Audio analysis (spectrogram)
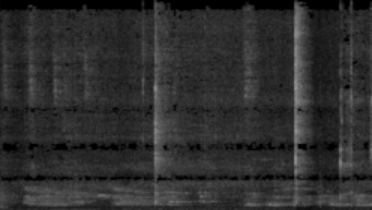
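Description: Dogs bark off in the background, with a couple of sharp, brief barks rising over a steady low hum of the room.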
